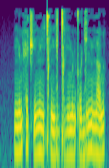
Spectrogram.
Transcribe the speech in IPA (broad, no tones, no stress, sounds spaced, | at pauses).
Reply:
ŋ e ɳ h ɛ t͡ʃʼ i n̪ ẽ ŋ ǀʰ ĩ ɡʲ ɯ ɡ͡ǀ a ŋ m u ɳ kʼ o ɡʲ e n̪ u n̪ a ɳ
